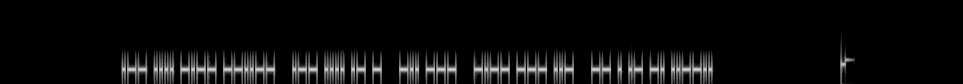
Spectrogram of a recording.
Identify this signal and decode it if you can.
Morse code, heard as a keyed tone, about 44 wpm, 700 Hz. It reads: WHY, WHAT DO YOU MEAN?
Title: Sentences from Top 200 Words 45wpm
